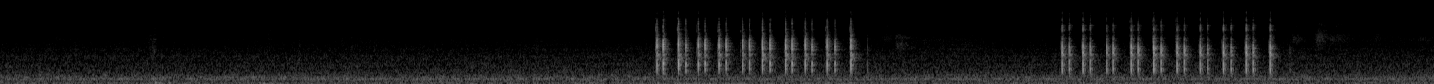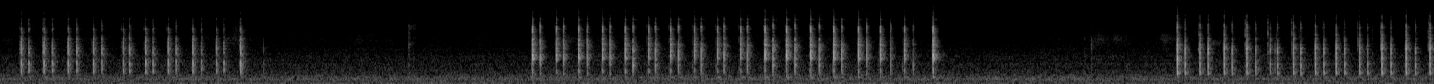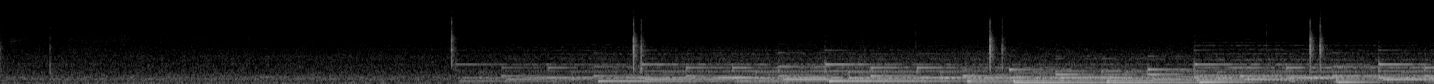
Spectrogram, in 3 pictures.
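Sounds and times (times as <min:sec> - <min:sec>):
mechanical keyboard keys clacking: 0:06.6 - 0:08.7, 0:10.6 - 0:12.9, 0:14.5 - 0:17.0, 0:19.6 - 0:23.8, 0:26.1 - 0:28.8, 0:35.0 - 0:35.4, 0:38.6 - 0:38.8, 0:41.7 - 0:42.0.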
